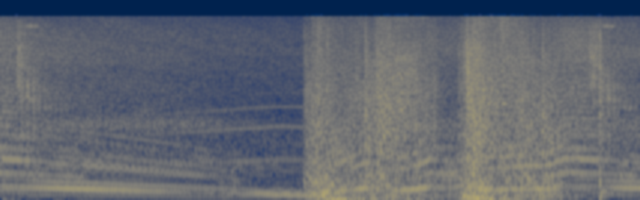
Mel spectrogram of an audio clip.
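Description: A car engine hums, its pitch slowly falling as the car rolls downhill.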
